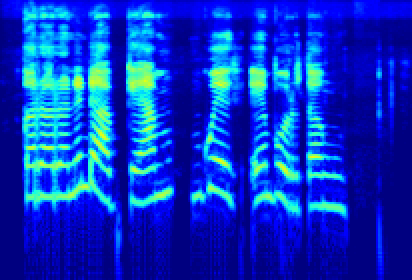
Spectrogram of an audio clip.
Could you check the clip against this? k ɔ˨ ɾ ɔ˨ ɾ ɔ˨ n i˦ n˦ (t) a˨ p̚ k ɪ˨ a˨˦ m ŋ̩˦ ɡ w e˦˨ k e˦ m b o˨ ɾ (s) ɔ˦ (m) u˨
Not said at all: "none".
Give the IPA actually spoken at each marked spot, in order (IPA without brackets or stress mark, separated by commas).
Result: d, t, ŋ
